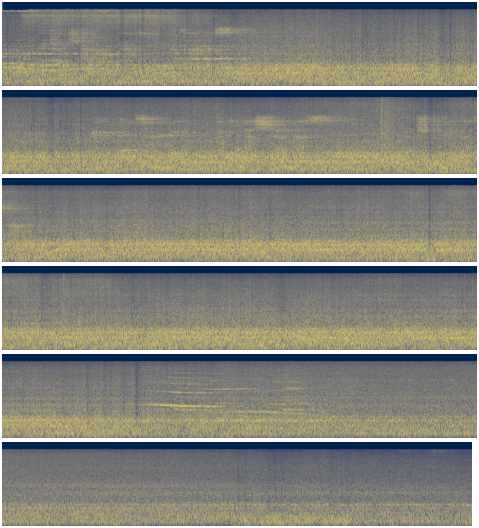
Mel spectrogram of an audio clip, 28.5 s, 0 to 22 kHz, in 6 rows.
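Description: JR E231 series 1000 commuter train standing at the platform with its doors open, its onboard equipment giving off a loud, steady noise.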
